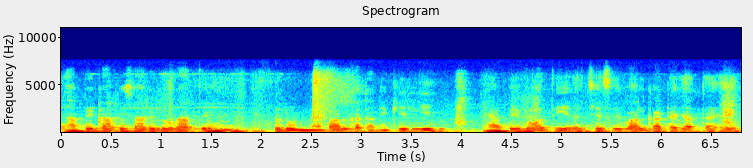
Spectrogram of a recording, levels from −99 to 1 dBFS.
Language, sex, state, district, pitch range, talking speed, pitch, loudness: Hindi, male, Chhattisgarh, Kabirdham, 130-140 Hz, 200 wpm, 135 Hz, -15 LUFS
